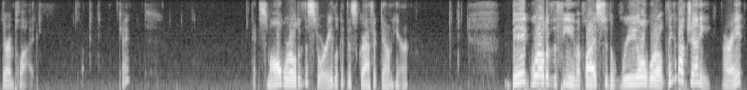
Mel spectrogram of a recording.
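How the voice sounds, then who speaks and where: A woman's voice: mid-range voice, lively intonation, takes it slowly, long pauses, fairly bright tone, no room sound, low-quality recording. A woman teacher explaining a lesson and reading short stories aloud, often checking in with "okay?". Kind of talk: recorded classroom lesson.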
